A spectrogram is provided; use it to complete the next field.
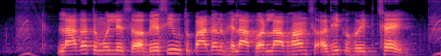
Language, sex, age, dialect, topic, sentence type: Maithili, male, 25-30, Southern/Standard, agriculture, statement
